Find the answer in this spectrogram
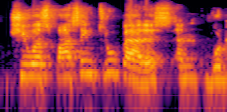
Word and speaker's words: Paris: said with asylum s it is pronounced as parry so remember that of course when we do it in english it's always paris yes it's not silent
